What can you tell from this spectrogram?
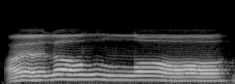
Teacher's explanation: lafz jalalah dibaca tebal 2 harakat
